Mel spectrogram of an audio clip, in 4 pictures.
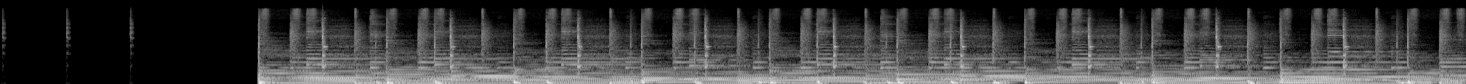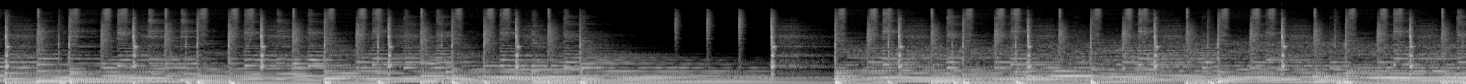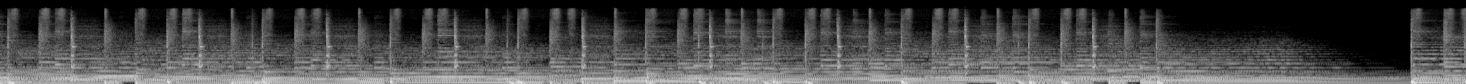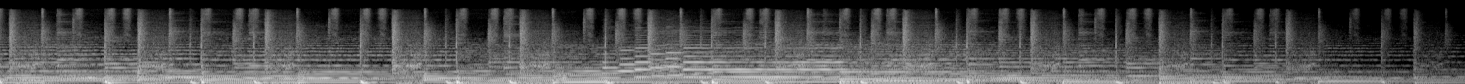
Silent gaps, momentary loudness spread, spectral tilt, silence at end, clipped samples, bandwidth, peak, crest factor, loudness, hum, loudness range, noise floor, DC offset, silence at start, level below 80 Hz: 0.10-0.64 s, 0.77-1.28 s, 1.39-2.56 s; 6 LU; -5.5 dB/octave; 0 s; under 0.1%; 15 kHz; 0 dBFS; 16 dB; -17 LUFS; none; 3 LU; under -90 dBFS; under 0.1%; 0 s; -24 dBFS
